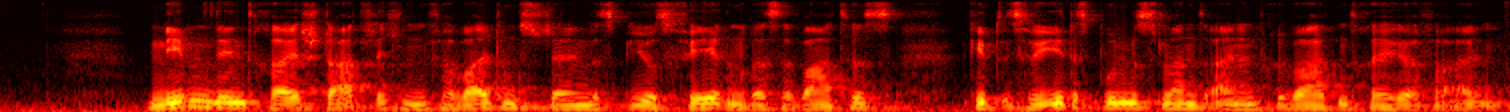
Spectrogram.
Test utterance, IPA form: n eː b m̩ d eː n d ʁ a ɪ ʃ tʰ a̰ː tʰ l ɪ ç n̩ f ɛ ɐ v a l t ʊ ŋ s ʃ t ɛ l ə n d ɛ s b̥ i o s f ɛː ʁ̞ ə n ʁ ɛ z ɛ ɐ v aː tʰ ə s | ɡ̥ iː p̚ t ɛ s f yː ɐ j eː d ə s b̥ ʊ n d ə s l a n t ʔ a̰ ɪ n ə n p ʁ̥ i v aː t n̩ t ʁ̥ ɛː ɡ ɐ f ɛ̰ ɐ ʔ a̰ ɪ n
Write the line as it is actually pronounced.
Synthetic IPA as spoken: n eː b m̩ d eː n d ʁ a ɪ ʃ t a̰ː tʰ l ɪ ç n̩ f ɛ ɐ v a l t ʊ ŋ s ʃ t ɛ l ə n d ɛ s b̥ i o s f ɛː ʁ̞ ə n ʁ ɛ z ɛ ɐ v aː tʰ ə s | ɡ̥ iː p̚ t ɛ s f yː ɐ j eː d ə s b̥ ʊ n d ə s l a n t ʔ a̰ ɪ n ə n p ʁ̥ i v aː t n̩ t ʁ̥ ɛː ɡ ɐ f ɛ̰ ɐ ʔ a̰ ɪ n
